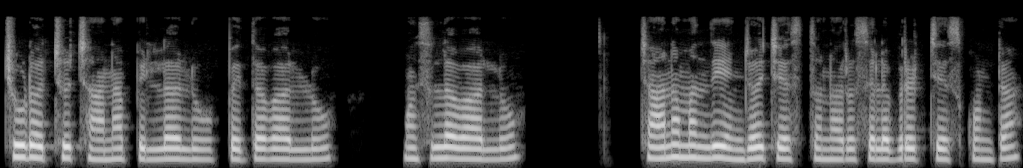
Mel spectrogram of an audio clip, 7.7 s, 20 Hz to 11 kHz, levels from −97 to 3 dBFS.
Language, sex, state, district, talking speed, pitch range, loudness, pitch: Telugu, female, Karnataka, Bellary, 95 wpm, 200-220 Hz, -17 LUFS, 205 Hz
